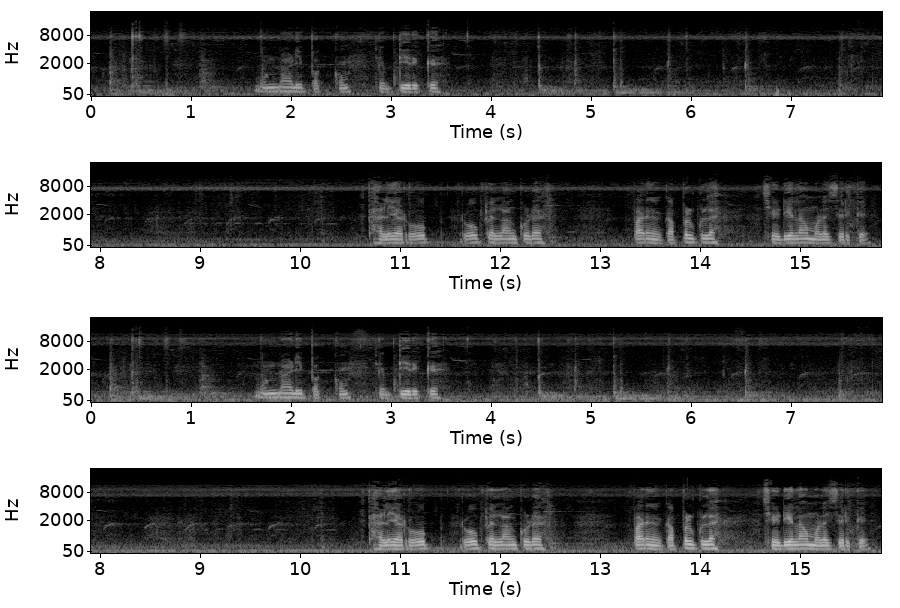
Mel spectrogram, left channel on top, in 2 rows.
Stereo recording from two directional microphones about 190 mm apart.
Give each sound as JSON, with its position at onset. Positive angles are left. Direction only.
{"t": 1.7, "sound": "speech", "side_deg": 10}
{"t": 10.7, "sound": "speech", "side_deg": 10}
{"t": 11.1, "sound": "speech", "side_deg": 0}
